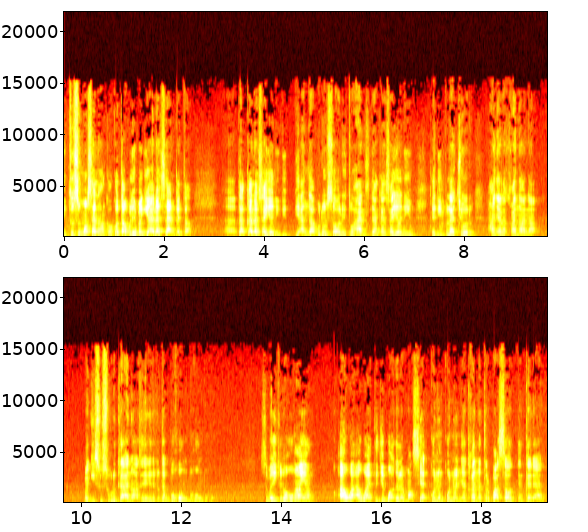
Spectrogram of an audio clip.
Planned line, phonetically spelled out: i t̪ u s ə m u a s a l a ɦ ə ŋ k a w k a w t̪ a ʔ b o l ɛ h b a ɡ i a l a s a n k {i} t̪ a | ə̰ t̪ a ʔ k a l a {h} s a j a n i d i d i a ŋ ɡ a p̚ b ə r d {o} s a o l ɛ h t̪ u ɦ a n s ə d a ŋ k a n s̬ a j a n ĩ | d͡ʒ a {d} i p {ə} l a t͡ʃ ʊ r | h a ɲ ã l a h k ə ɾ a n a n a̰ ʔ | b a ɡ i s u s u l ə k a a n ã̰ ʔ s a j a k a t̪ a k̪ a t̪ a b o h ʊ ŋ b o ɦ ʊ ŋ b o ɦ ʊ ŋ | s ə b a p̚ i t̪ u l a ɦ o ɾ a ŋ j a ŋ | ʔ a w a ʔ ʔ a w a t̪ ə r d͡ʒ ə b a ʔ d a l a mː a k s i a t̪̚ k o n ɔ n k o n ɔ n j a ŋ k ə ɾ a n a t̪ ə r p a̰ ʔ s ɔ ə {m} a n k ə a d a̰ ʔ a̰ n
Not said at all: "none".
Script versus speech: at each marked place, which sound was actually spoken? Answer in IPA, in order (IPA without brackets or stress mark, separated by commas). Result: a, h, o, d, ə, ŋ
